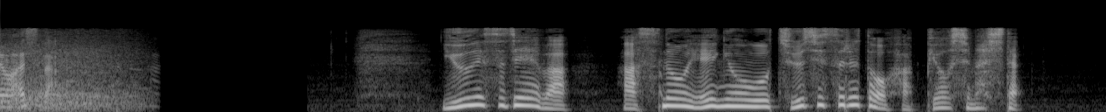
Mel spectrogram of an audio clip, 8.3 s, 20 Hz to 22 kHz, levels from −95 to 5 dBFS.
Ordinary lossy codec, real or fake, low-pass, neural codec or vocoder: none; real; none; none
